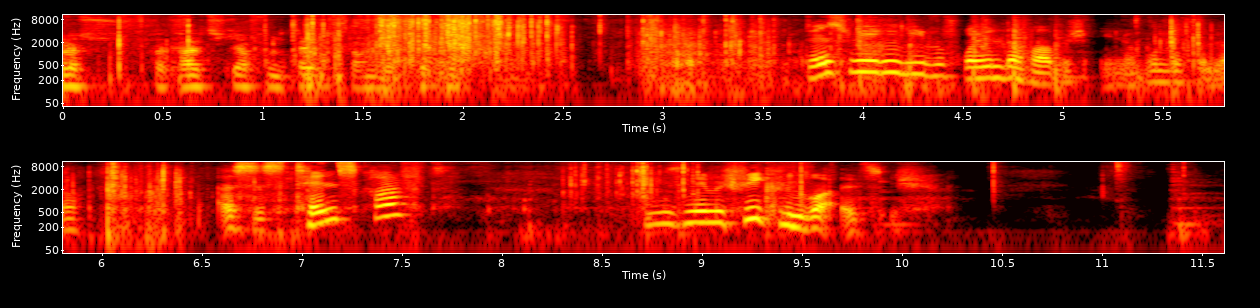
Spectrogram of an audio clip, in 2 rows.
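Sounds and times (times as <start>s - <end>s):
speech: 0.0s - 2.3s, 3.7s - 7.8s, 8.7s - 10.2s
plastic bag crinkling and rustling: 0.1s - 4.7s, 5.3s - 7.3s, 8.1s - 9.8s.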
